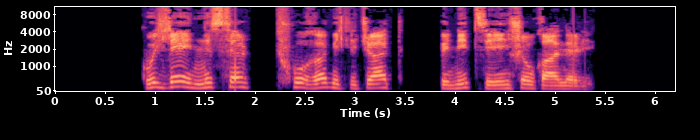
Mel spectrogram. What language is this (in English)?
Kabardian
